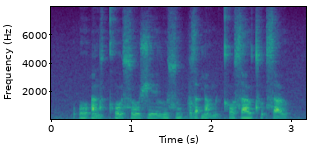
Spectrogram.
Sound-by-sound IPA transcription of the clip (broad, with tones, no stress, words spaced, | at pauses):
ʔo˦ʔã˦˨dʊ˦ʔkʰo̰˦˨ʊ̯ sʰo˨ʊ̯ʃe˨ɪ̯ lu˦sʰu˦ bɔ̰˦˨zä˦ʔjã˨ mɪ˦ʔkʰɔ˦ sʰa˦ʊ̯tʰʊ˦ʔ sʰa˨ʊ̯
